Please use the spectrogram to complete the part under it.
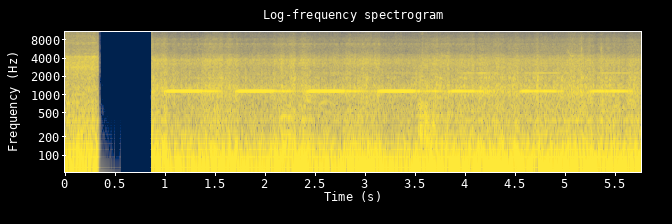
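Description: A heavily loaded Canter truck with a broken axle, stuck in dense traffic on a very steep incline. Its loud, steady engine rumble runs throughout, and a thin, regularly repeating warning beep sounds over it after a brief dropout at the start.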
